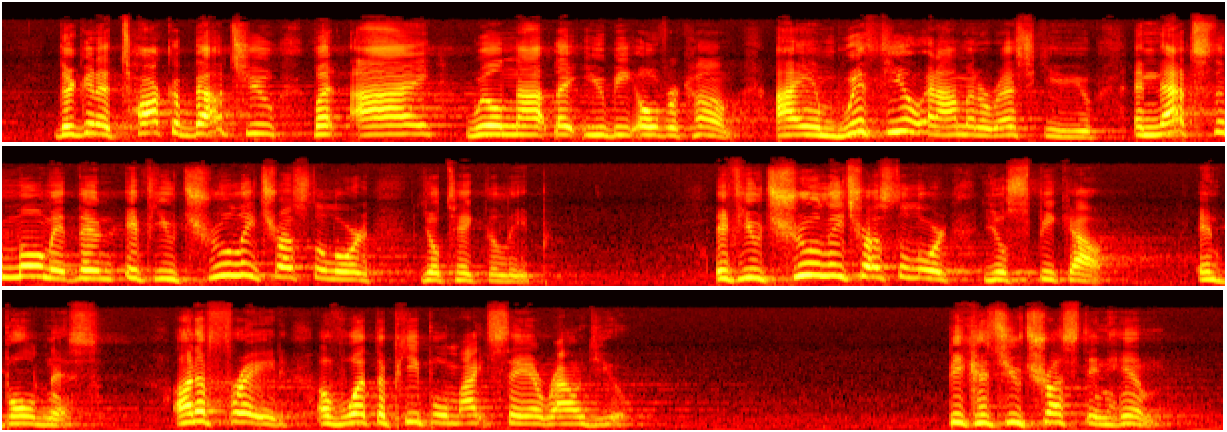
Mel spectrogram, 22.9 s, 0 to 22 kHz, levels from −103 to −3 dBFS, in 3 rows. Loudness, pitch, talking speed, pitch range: -28 LUFS, 225 Hz, 170 wpm, 205-250 Hz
